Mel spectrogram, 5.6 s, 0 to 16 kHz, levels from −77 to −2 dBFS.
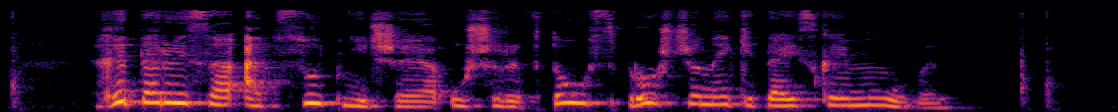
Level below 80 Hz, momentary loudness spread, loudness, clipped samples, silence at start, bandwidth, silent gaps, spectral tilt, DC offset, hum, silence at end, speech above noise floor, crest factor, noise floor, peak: -68 dBFS; 9 LU; -23 LUFS; under 0.1%; 0.5 s; 11.5 kHz; none; -4.5 dB/octave; under 0.1%; none; 0.85 s; 29 dB; 20 dB; -51 dBFS; -2 dBFS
